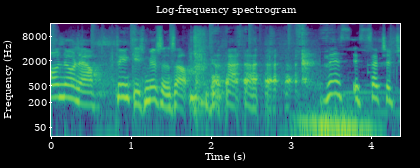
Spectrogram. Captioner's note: laughing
